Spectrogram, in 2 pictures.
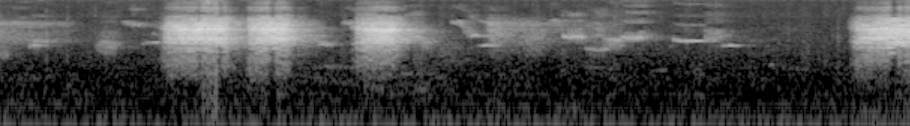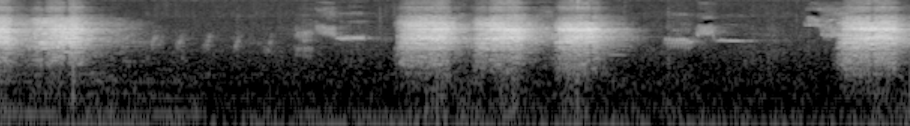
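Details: Racket-tailed treepie, a recording meant to lure birds for photography: loud, harsh, grating calls in clusters of two or three bursts, separated by softer chatter and brief whistled notes, repeated through the recording.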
